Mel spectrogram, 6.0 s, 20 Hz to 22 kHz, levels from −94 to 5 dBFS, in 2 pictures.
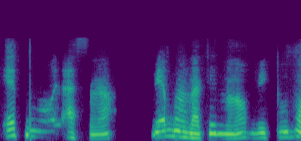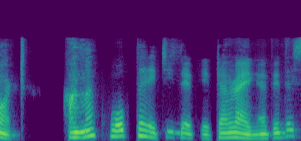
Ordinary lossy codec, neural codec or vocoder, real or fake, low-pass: AAC, 48 kbps; codec, 16 kHz, 0.5 kbps, X-Codec, HuBERT features, trained on general audio; fake; 7.2 kHz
